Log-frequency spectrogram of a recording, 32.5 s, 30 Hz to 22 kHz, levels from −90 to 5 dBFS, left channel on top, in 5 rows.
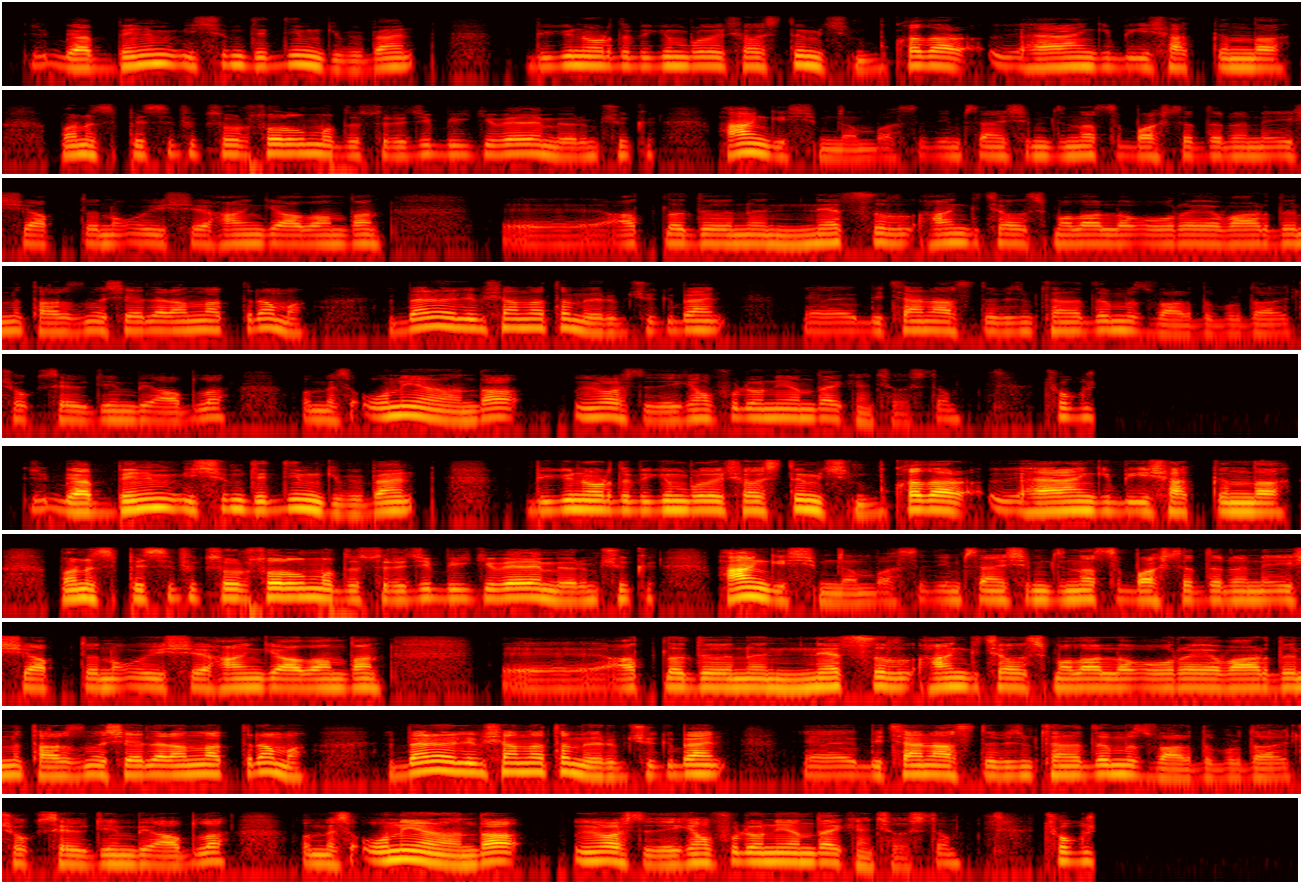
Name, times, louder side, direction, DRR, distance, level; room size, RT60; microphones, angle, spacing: voice 1, 0.1-23.1 23.5-28.6 28.8-31.4, right 6 dB, 60° right, 0.5 m, -33 dB
head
